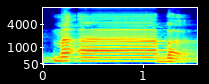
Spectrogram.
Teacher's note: حسن المآب، جب آیت کریں گے تو با کے اندر قلقلہ کر کے پڑھیں گے۔ مآب، یہ جو لاسٹ میں آواز نکل رہی ہے یہ قلقلے کی آواز کہلاتی ہے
